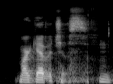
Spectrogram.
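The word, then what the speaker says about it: Margevicius: But you're supposed to say it like more cabbages. So it's Margevichus.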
